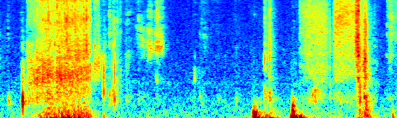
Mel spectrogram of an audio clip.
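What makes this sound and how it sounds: Fingertips rub and scratch the glossy printed cover of a thick paperback volume of the manga A Silent Voice, then riffle and scratch along the edges of its solid block of paper pages, while a stack of other volumes sits untouched nearby. A long, bright, papery scratching rustle is followed by short scrapes, two dull low thumps near the middle, and further bright, tearing-like riffles toward the end.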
